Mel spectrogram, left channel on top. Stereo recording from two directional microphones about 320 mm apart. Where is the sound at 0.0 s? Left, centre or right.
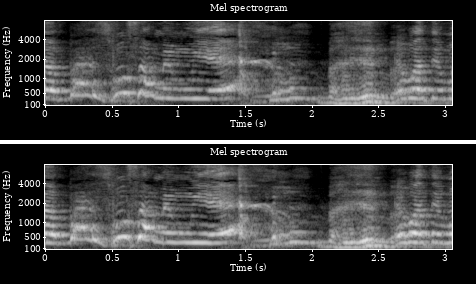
Centre.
